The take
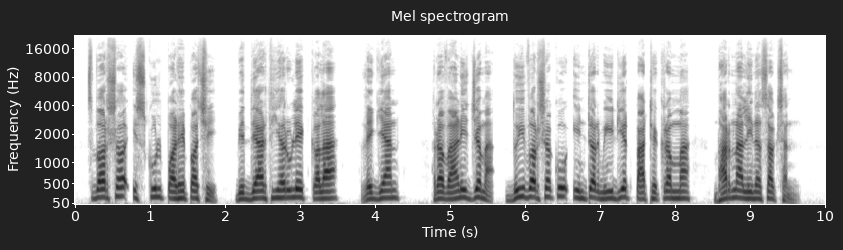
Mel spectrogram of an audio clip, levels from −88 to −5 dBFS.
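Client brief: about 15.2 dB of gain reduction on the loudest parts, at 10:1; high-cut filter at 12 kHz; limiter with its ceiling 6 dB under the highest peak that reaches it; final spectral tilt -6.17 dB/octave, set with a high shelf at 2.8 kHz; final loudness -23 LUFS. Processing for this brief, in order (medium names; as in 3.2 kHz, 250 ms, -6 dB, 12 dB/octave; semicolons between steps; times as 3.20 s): low-pass 12 kHz; treble shelf 2.8 kHz -6.5 dB; compression 10:1, threshold -31 dBFS; trim +14.5 dB; peak limiter -12 dBFS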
